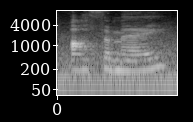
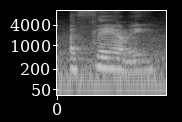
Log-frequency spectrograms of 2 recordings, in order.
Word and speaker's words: athame: Now, I have heard it pronounced Athame. I think it's a matter of country, wherever you're from. We in America pronounce it Athame, but I'm not saying that's the only way to say it, but it is pretty close.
